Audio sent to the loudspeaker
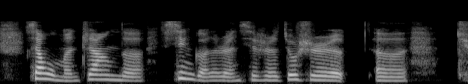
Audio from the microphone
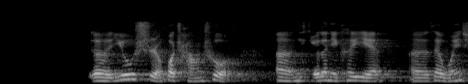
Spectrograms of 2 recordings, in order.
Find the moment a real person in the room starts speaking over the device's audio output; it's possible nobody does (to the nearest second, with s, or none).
1 s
